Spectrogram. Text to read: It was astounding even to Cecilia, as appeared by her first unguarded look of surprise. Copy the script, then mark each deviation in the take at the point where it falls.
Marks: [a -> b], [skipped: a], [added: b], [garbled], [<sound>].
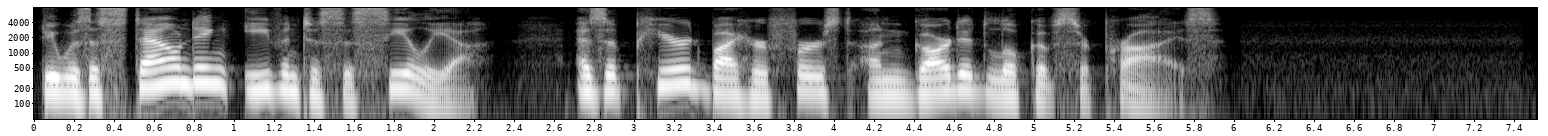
It was astounding even to Cecilia, as appeared by her first unguarded look of surprise.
